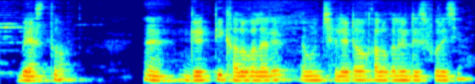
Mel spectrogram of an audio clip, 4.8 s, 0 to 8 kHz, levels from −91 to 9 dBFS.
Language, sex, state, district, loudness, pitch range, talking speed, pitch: Bengali, male, West Bengal, Paschim Medinipur, -19 LUFS, 150-165 Hz, 175 wpm, 155 Hz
